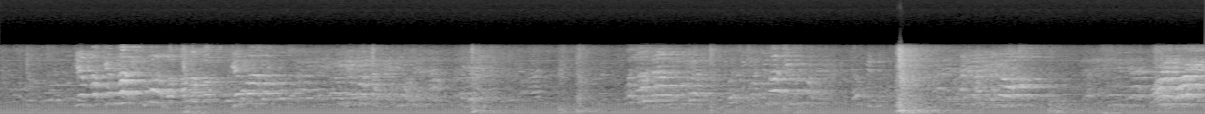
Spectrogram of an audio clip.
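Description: Men shout and call to each other in a large echoing hall.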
